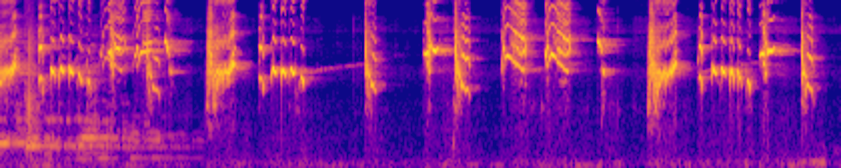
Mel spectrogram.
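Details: Ngeplong-style song of an oriental magpie-robin, used to prompt quiet birds to sing: dense sequences of rapid chips, twisting whistles and scratchy notes, repeated in bursts every second or so.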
